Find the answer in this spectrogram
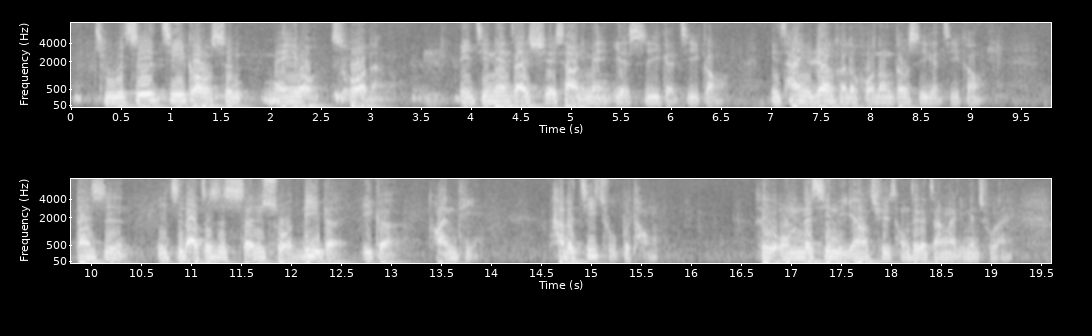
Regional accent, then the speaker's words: China; 我们特别是从国内来的背景呢，就会有这种感觉。

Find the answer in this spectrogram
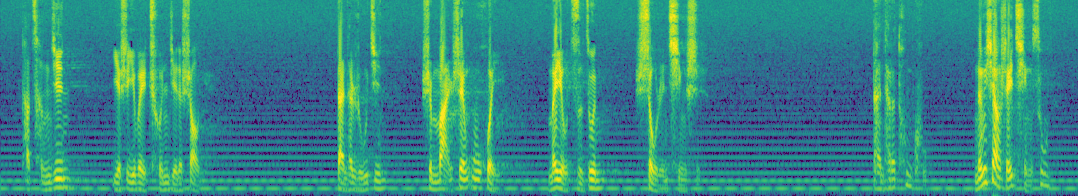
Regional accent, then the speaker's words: China; 我们中国人也说人心隔肚皮，或说知人知面不知心

